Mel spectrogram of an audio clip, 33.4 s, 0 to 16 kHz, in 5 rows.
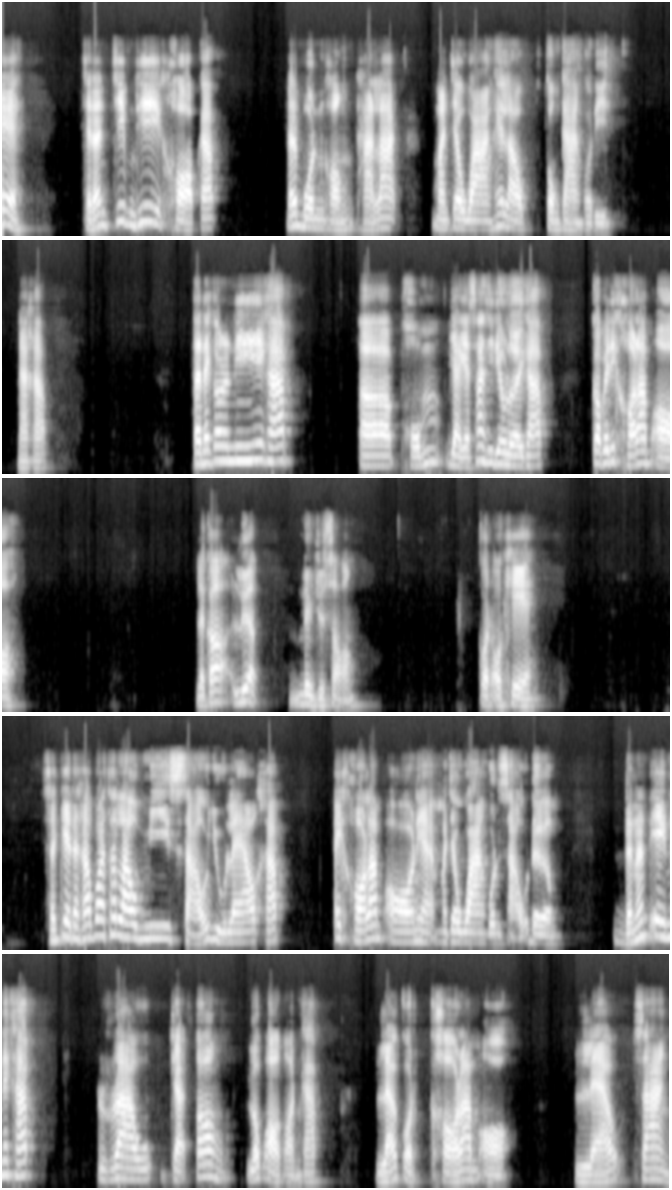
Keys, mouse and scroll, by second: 0.0 click, 0.8-1.8 scroll up 1, 3.3 click, 3.8-4.1 scroll down 1, 4.3-5.1 scroll up 2, 5.2 click, 5.6-6.4 scroll down 1, 9.2 scroll down 1, 9.6 middle click, 10.6 middle click, 12.2 click, 14.0 click, 15.9 click, 17.2 1, 17.8 2, 18.9 click, 20.3-21.0 scroll up 1, 20.8 middle click, 21.1 scroll down 1, 22.6-23.0 scroll down 1, 23.0 middle click, 25.2 middle click, 25.6 scroll down 1, 26.6 e, 27.0-28.5 drag, 28.7-29.0 scroll down 1, 29.0 middle click, 29.4-30.0 scroll down 1, 30.5 click, 31.6 click, 32.8 click.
